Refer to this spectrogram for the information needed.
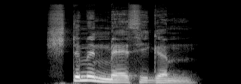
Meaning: strong dative masculine/neuter singular of stimmenmäßig
- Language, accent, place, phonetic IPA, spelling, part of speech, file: German, Germany, Berlin, [ˈʃtɪmənˌmɛːsɪɡəm], stimmenmäßigem, adjective, De-stimmenmäßigem.ogg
